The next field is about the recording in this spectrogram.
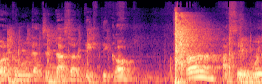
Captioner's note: slap, groan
